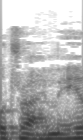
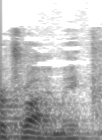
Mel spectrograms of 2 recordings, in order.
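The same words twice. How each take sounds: First: Said in the usual way. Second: Street try me. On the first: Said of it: "This is biblical". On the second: Shown as a demonstration. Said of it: "This isn't our".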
